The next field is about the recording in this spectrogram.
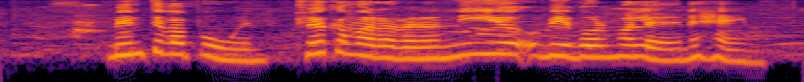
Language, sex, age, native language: Icelandic, female, 40-49, Icelandic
